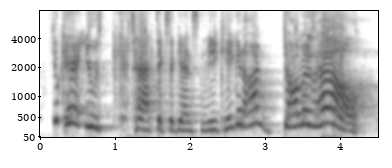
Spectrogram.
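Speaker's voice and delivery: mad goblin character voice.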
